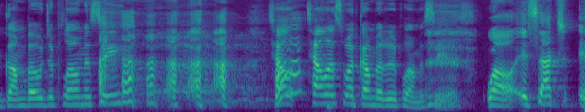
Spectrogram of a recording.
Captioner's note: laughter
